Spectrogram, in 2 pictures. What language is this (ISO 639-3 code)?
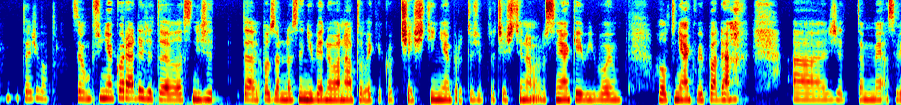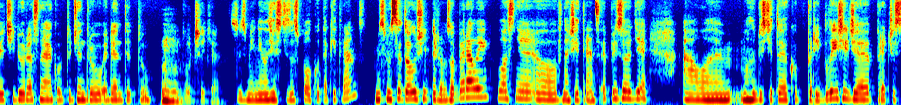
ces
